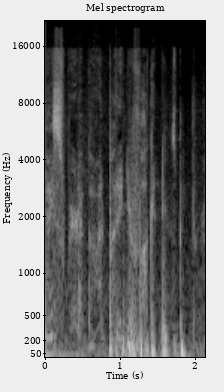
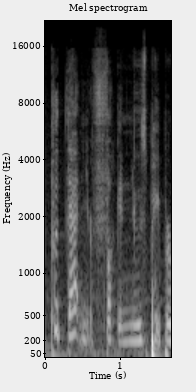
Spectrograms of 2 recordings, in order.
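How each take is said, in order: First: Fast whispered threat; rapid whispered threat; menacing whisper. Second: Said in the usual way. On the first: Acted. Taunting the newspaper.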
